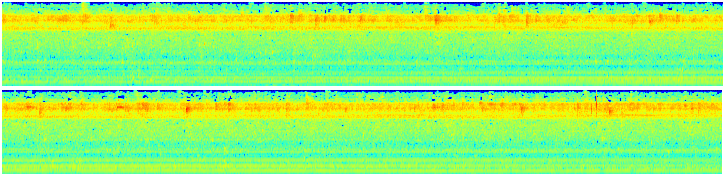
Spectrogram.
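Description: Aquarium pump running with a steady hum of several low tones, over a soft wash of moving water with faint small ticks.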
